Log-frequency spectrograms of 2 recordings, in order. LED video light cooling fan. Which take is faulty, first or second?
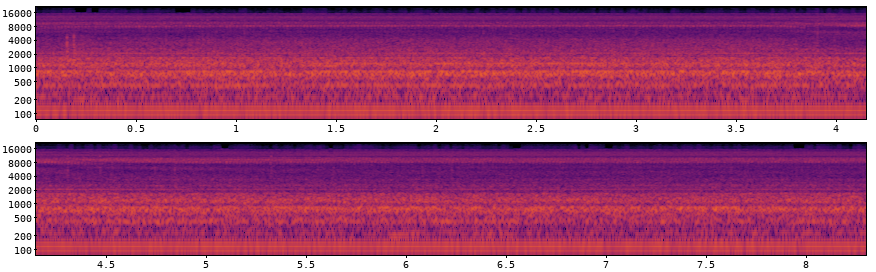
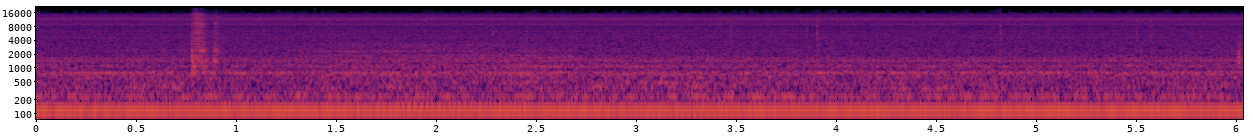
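first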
